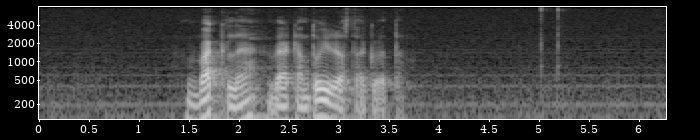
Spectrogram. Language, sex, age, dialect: Faroese, male, 36-60, Suðuroy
